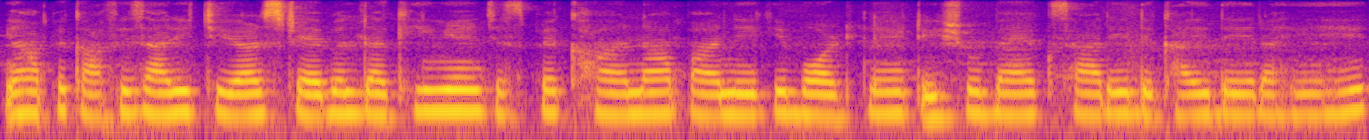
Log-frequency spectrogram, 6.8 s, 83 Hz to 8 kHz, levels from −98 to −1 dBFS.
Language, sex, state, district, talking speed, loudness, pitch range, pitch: Hindi, female, Bihar, Patna, 185 wpm, -14 LUFS, 190-200 Hz, 195 Hz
